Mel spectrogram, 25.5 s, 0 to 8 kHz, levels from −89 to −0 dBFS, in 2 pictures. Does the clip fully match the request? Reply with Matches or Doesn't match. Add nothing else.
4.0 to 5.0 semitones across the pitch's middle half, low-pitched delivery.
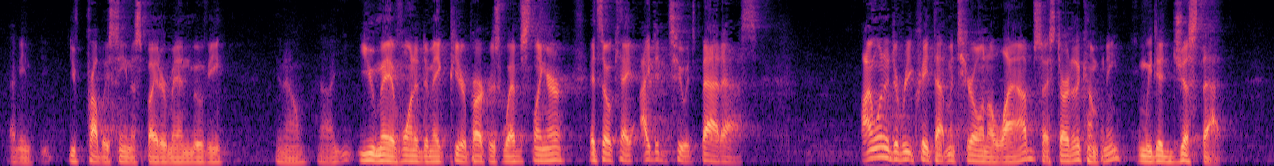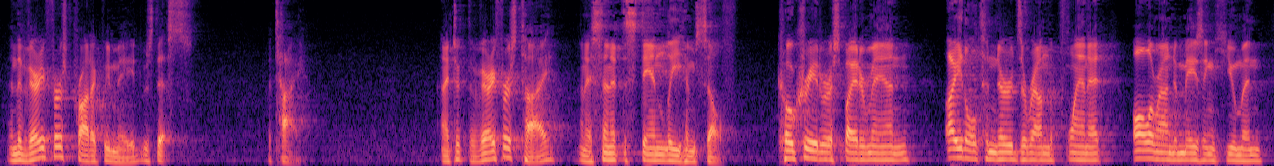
Matches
